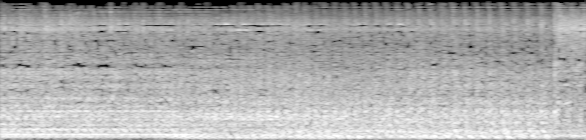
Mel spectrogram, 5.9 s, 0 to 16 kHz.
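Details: Old Lanz Bulldog tractor, no battery or starter, started with a 12-gauge shotgun cartridge after flywheel turns and decompressor setting: steady heavy run right after the start with no misfire or stumble; running fine.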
